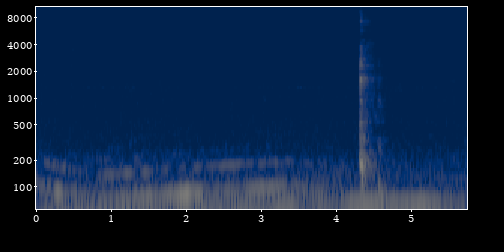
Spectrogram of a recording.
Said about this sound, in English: He's just coughing and resisting to give the answer.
